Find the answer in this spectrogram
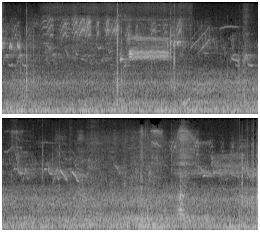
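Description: Several birds chirping and calling: short high chirps, quick falling whistles and a brief buzzy trill, over a steady low rumble.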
